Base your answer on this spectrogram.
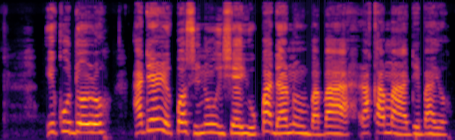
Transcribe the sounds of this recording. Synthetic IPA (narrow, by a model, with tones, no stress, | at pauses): i˧ku˧do˧ɾo˧ | a˧de˦ɾ̃ĩ˦˨k͡pɔ˦˨sĩ˨˦nũ˦i˦˨ʃɛ˧˨ju˨˦k͡pa˦˨da˨˦nũː˦˨ba˨ba˨˦˨ɾa˦ka˦mã˦˨a˧˨de˧˦ba˧˦jɔ˦˨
